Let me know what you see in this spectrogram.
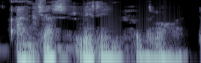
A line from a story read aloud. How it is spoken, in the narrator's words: In a weak voice she says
